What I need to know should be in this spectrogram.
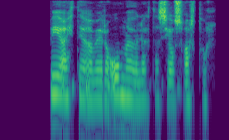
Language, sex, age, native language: Icelandic, female, 50-59, Icelandic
